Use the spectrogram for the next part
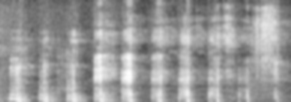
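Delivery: quiet wheezing laugh; a real laugh under the breath; laughing at the punchline; soft laugh. Real, not acted.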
